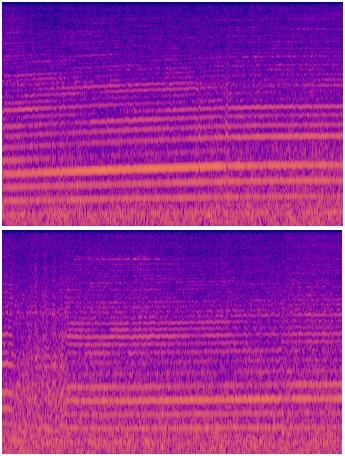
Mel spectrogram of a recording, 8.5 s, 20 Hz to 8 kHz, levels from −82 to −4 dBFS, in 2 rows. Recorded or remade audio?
recorded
